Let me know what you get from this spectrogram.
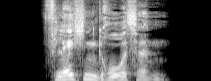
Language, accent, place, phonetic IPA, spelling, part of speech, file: German, Germany, Berlin, [ˈflɛçn̩ˌɡʁoːsn̩], flächengroßen, adjective, De-flächengroßen.ogg
- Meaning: inflection of flächengroß: 1. strong genitive masculine/neuter singular 2. weak/mixed genitive/dative all-gender singular 3. strong/weak/mixed accusative masculine singular 4. strong dative plural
